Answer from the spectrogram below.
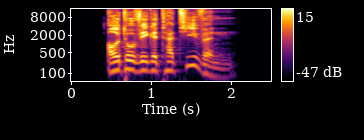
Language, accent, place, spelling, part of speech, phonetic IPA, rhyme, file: German, Germany, Berlin, autovegetativen, adjective, [aʊ̯toveɡetaˈtiːvn̩], -iːvn̩, De-autovegetativen.ogg
- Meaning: inflection of autovegetativ: 1. strong genitive masculine/neuter singular 2. weak/mixed genitive/dative all-gender singular 3. strong/weak/mixed accusative masculine singular 4. strong dative plural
